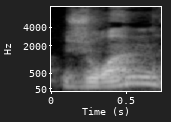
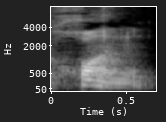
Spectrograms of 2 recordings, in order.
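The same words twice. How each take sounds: First: It begins without a throaty, rasping sound. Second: It begins with a throaty, rasping sound. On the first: The speaker calls it wrong. "c'est pas Juan" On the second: The speaker calls it right. "c'est Juan"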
